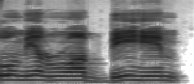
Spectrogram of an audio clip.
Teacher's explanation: یہاں نون ساکن ہے، اس کے بعد را ہے، را کے اوپر تشدید ہے، تو اس نون کو نہیں پڑھیں گے، نون کا را میں ادغام کریں گے بغیر غنے کے، را اور با کو دبائیں گے تشدید کی وجہ سے۔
